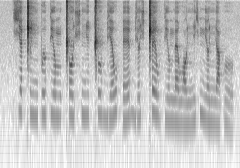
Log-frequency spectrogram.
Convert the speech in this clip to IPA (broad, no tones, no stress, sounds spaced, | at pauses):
ç ɛ ǁ i ɲ p ɯ pʲ ɤ m ǁ o ç ɲ i ǁ u bʲ ɛ w ʔ e bʲ ɔ ç ǁ e w pʲ o m ɾ ɛ w ɔ ɲ ɛ ç mʲ ɔ ɲ a p u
